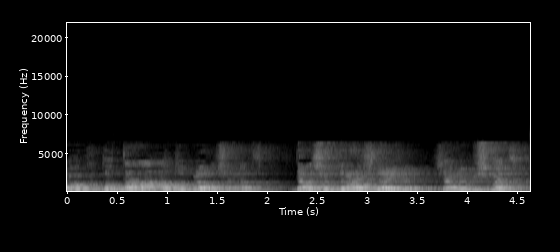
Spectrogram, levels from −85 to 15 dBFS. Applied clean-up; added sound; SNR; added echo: none; none; none; reverberation time 1.0 s.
